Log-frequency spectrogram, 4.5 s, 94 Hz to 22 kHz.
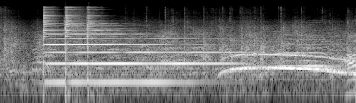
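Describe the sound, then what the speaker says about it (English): A ring bell clangs sharply a few times at the start of a women's tag-team wrestling match at a Full Throttle 2023 event, its tone ringing on over steady crowd noise and cheering. "The bell may ring."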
